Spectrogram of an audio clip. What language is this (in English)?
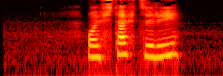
Abkhazian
